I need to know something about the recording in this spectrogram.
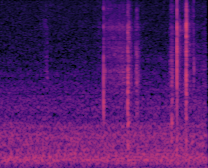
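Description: A few light, sharp clicks and taps of fingers and fingernails on paper, about five in the second half, as a planner sticker is laid and pressed down onto the page.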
